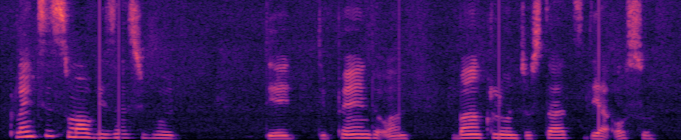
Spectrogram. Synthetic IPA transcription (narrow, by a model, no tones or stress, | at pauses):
pʰlɛ̃ntismɔlbiznɛspipo | de | dipʰɛ̃ndɔ̰̃n | bãŋkʰlõntustatdɛaʔɔlso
